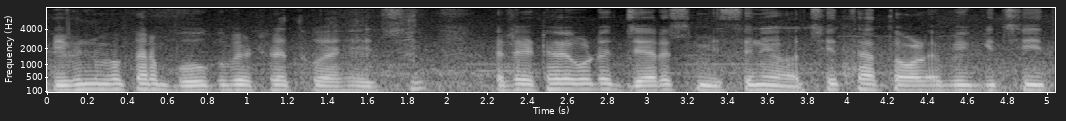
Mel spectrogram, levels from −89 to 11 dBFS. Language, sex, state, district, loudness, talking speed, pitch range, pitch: Odia, male, Odisha, Khordha, -13 LUFS, 225 wpm, 125-140 Hz, 130 Hz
